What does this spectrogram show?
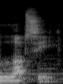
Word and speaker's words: lapsi: It's I'm gonna have to pronounce that in Nepalese way. It's called lapsi.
